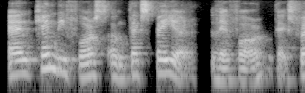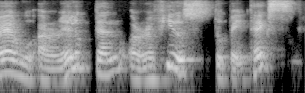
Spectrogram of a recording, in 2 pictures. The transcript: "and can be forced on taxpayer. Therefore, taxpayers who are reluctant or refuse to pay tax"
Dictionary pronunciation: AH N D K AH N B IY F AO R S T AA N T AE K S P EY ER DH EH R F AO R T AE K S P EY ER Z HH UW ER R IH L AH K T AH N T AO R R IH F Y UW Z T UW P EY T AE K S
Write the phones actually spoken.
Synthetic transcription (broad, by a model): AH N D K AH N B IY F AO R S T AA N T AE K S P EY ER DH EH R F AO R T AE K S P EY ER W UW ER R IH L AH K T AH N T AO R R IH F Y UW S T UW P EY T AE K S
